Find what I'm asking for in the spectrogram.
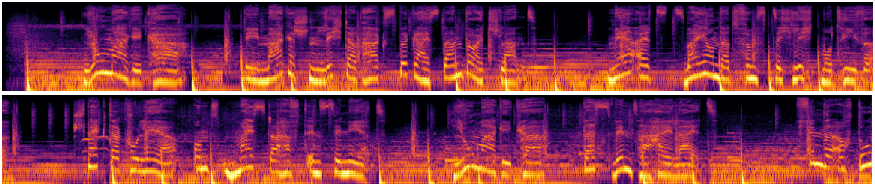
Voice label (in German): Werbung; Lumagica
